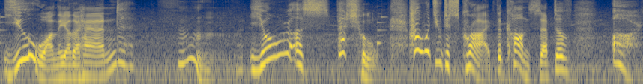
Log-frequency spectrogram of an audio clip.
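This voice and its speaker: An actor playing an aloof, condescending intellectual in a video game, musing pompously. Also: male voice, high voice, wildly swooping pitch, slow pace, fairly bright tone, full character voice. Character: aloof, condescending intellectual art connoisseur who watches others. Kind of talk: video game character acting. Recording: game music behind.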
